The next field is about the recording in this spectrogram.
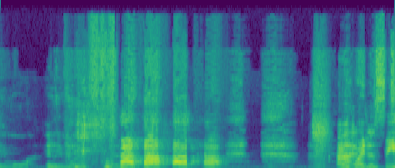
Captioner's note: all laughing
